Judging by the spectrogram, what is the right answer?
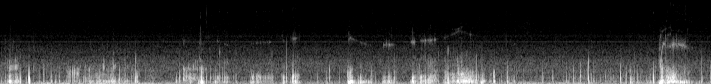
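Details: Low, gurgling rumbles and squeaky bubbling sounds of stomach growling: borborygmi, a normal bowel sound.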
